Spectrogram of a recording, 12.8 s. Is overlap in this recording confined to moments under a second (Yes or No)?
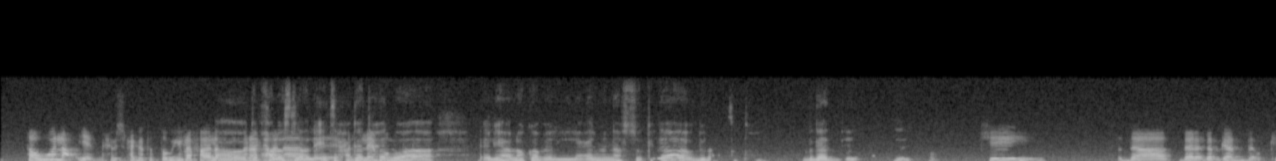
No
